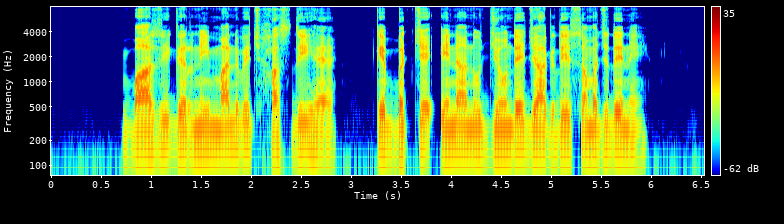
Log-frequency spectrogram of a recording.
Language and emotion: Punjabi, neutral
